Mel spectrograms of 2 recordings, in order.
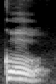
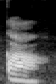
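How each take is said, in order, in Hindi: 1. स्वर छोटा है, मुँह खोले बिना। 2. स्वर लंबा है, मुँह खुला रहता है। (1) "ये है क। हमें मुँह खोलकर नहीं बोलना है" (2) "वो इसको पढ़ते हैं का, जबकि ये का नहीं है"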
